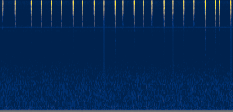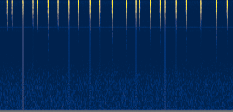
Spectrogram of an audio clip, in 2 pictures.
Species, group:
Barbitistes fischeri
Orthoptera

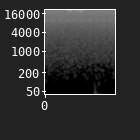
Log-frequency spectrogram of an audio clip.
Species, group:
Odontura macphersoni
Orthoptera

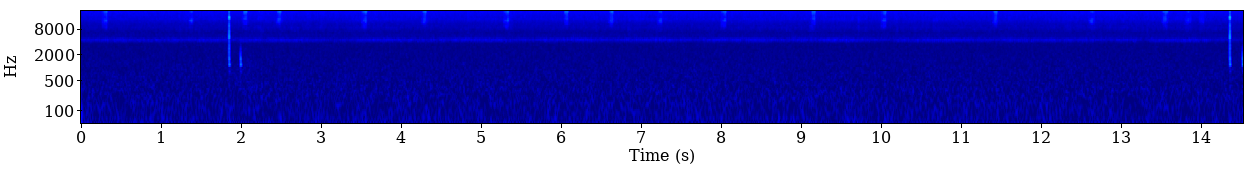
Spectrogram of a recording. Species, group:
Leptophyes punctatissima
Orthoptera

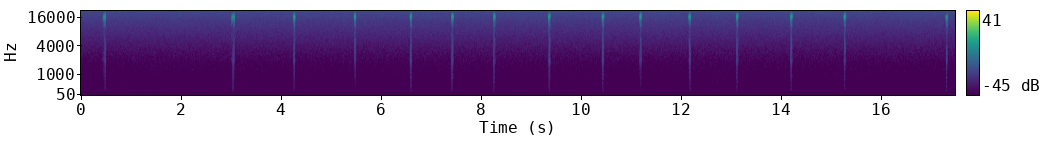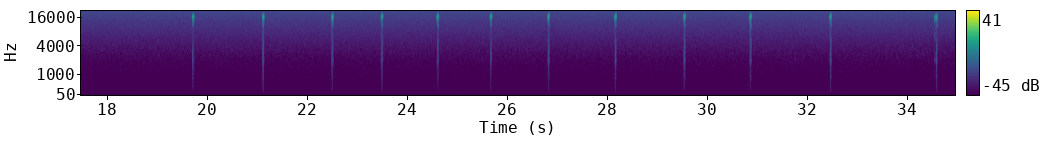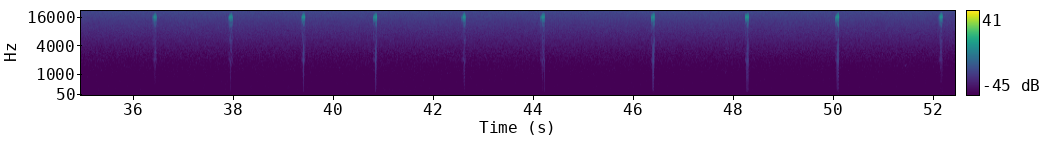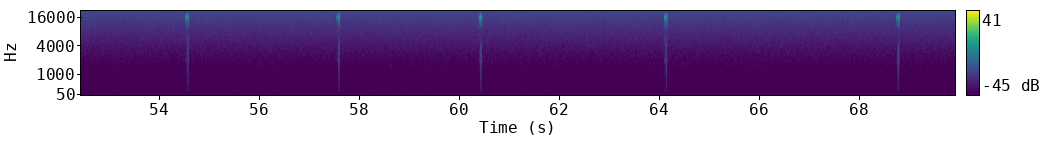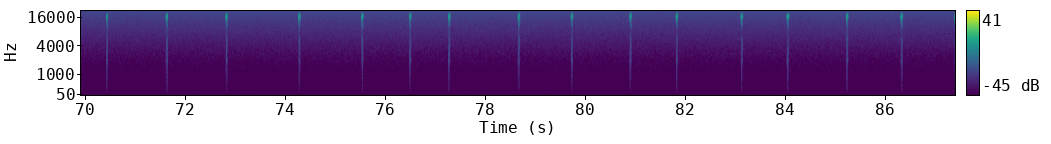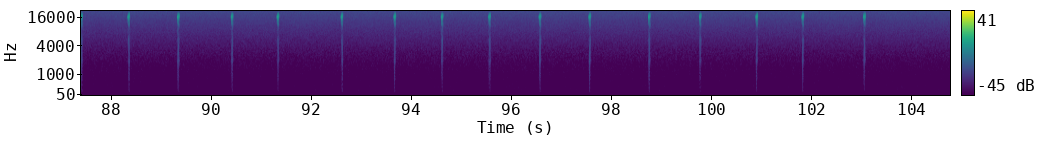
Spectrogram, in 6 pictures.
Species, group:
Phaneroptera nana
Orthoptera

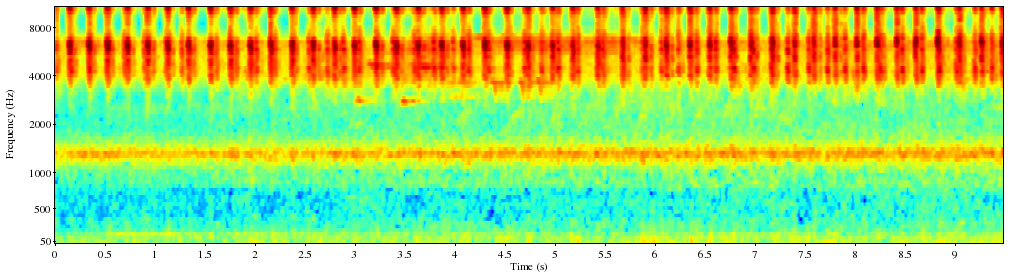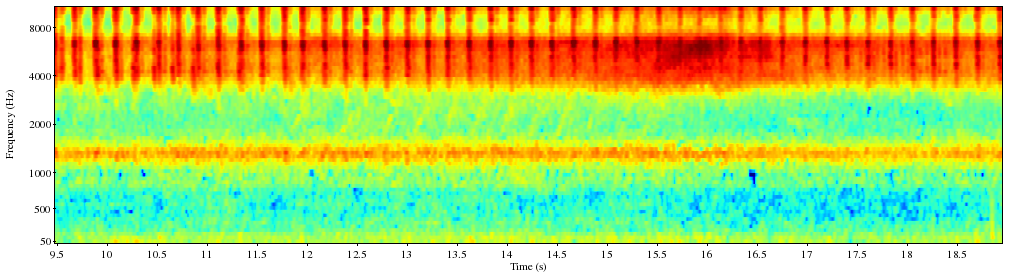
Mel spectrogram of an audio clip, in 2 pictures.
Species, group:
Magicicada septendecula
Cicadidae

